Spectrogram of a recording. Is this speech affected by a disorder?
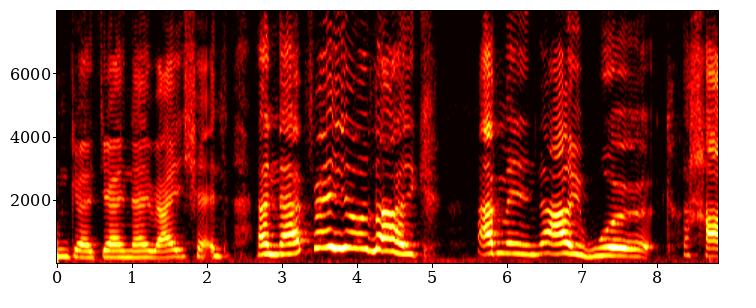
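Yes: cerebral palsy.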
